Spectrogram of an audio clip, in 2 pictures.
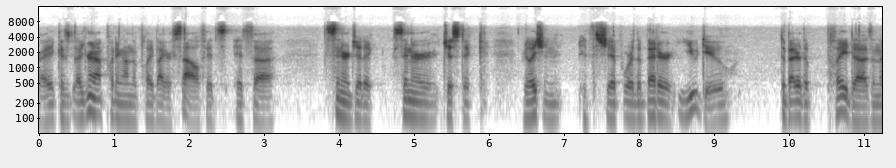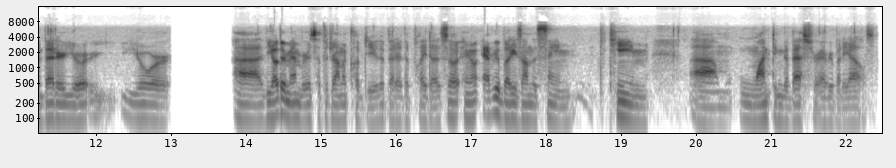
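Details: Adult man who has stuttered since about age six (first grade) and still stutters, with a stutter described as fairly obvious; stuttering.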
